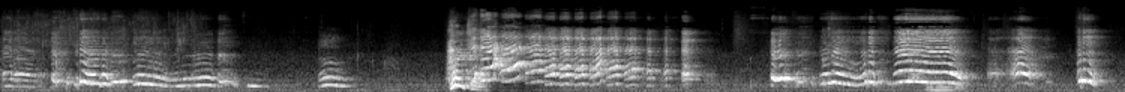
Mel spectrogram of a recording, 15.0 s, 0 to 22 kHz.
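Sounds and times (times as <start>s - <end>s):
baby laughing: 0.0s - 3.5s, 6.0s - 9.5s, 10.3s - 14.8s
baby crying: 10.3s - 14.8s.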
